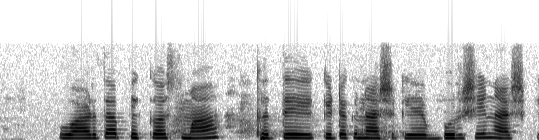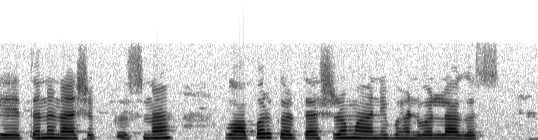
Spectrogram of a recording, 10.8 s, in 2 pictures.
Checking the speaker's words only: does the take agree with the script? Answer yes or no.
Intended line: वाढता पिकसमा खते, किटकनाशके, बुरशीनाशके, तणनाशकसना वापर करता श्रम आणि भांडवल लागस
yes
